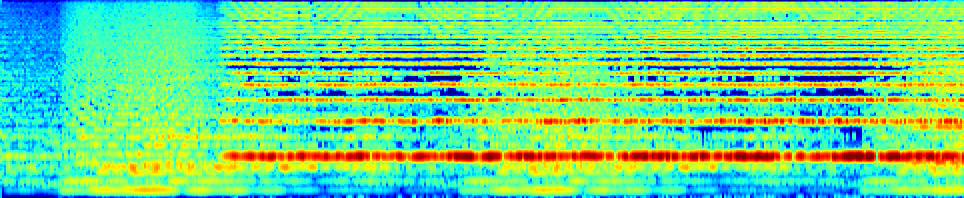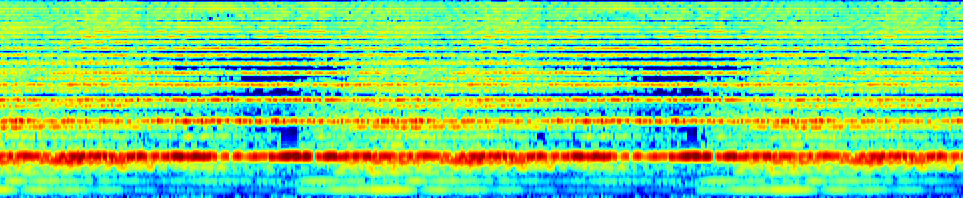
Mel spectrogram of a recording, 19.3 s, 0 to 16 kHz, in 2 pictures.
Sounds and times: synth 0.0 - 19.2

